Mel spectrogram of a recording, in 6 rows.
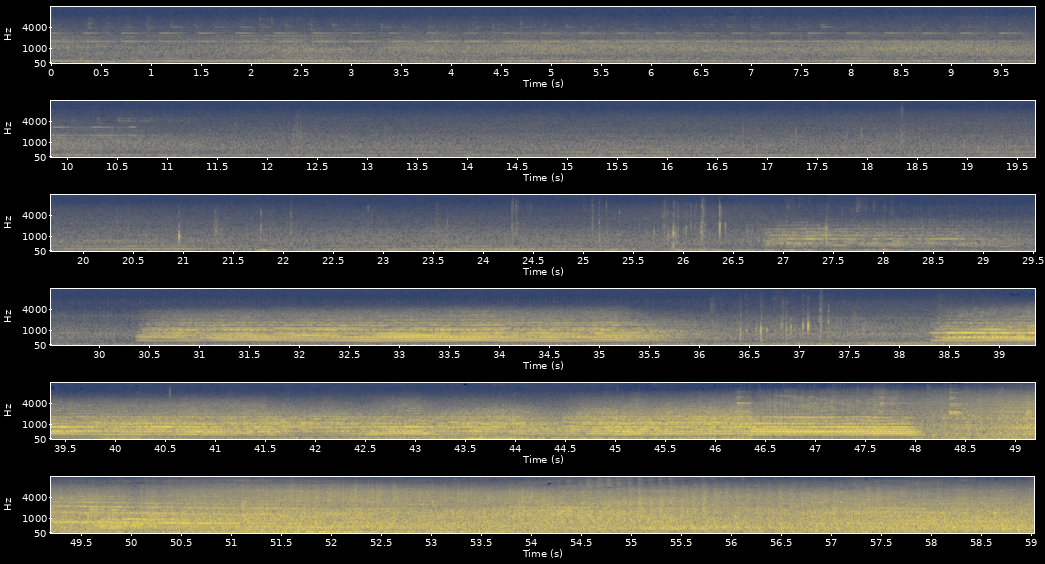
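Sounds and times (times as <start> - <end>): train rushing past: 0.0 - 59.0
locomotive air horn blasts: 26.8 - 29.4, 30.4 - 36.2, 38.3 - 48.2, 49.0 - 51.6
wheels clattering over rail joints: 46.2 - 49.6.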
